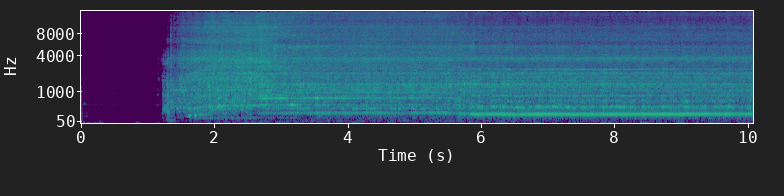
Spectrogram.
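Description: Countertop blender starting up about a second in and running steadily, pureeing roasted tomatoes and serrano peppers into salsa. Its motor pitch rises as it spins up, then drops a little about halfway through.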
